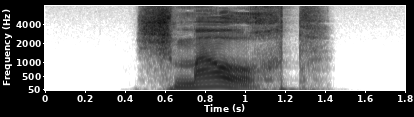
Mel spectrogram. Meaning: inflection of schmauchen: 1. third-person singular present 2. second-person plural present 3. plural imperative
- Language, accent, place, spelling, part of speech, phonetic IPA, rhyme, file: German, Germany, Berlin, schmaucht, verb, [ʃmaʊ̯xt], -aʊ̯xt, De-schmaucht.ogg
